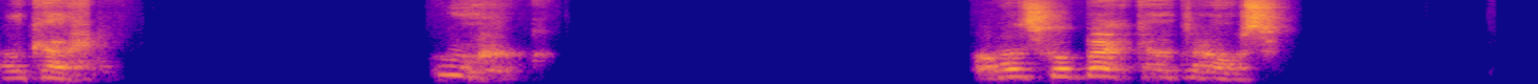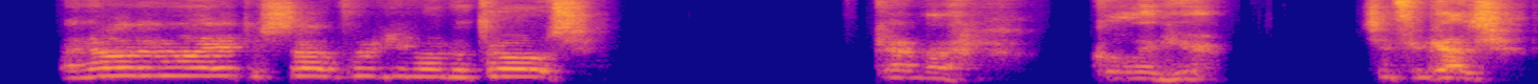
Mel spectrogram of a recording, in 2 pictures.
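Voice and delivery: breathless after drilling; out of breath. Real, not acted. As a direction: speak while still catching your breath. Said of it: "I catch my breath".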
